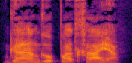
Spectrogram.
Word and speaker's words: Гангопадхая: Так колонизаторы произносили бенгальскую фамилию, изначально звучавшую как «Гангопадхая».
